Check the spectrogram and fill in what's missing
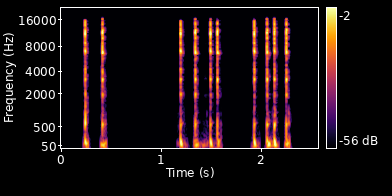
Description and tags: Mouse Clicking 001
High quality recording of a computer mouse...
clicks, sound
